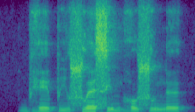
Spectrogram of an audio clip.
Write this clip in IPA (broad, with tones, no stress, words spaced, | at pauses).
bʱe˨pi˨ sʷɛ˦ si˨mɦo˨sʷi˨mɾɘ˦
